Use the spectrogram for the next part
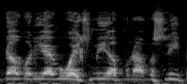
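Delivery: high put-on voice of the drunk neighbor; mock angry neighbor. Storyteller voicing the neighbor's threat with mock anger. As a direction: quote him like a belligerent drunk.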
